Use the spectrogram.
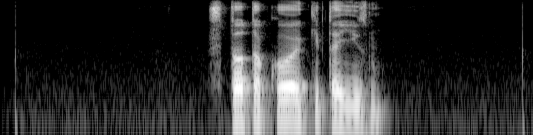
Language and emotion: Russian, neutral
